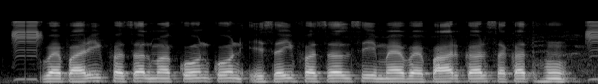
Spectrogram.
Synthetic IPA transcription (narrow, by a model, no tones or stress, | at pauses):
ʋɛːpaːɾipʰəsəlmẽkɔːnkoːnḛːsəifʰəsəlsemɛ̃ːʋɛːpaːɾkəɾsəkət̪ɦũː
